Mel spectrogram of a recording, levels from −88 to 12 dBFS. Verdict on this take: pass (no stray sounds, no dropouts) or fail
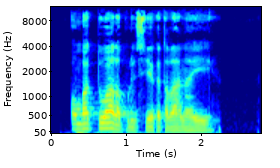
pass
